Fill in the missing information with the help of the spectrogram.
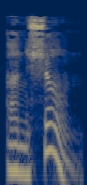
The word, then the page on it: unshown: British English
